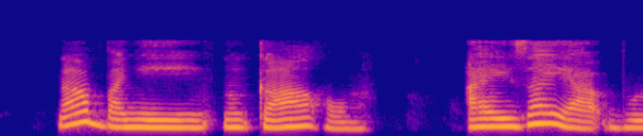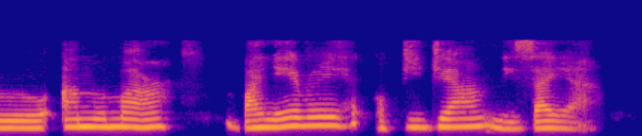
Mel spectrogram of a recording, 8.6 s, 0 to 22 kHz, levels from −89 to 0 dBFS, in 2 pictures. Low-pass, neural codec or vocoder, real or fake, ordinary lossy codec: none; codec, 16 kHz, 1.1 kbps, Voila-Tokenizer; fake; none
